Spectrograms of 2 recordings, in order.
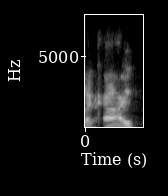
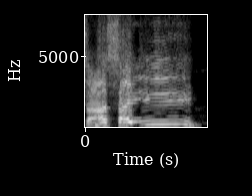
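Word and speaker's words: açaí: the aai very and you have to say it like that oh it's not a Kai yeah no it's aai uh you gotta say it just like that but they also life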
